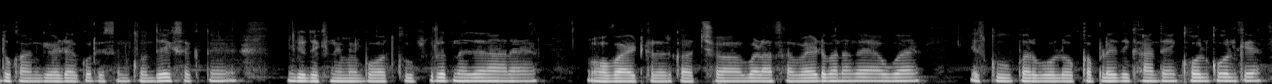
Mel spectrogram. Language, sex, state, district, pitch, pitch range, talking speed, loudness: Hindi, male, Rajasthan, Churu, 155 Hz, 150-165 Hz, 170 wpm, -17 LUFS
